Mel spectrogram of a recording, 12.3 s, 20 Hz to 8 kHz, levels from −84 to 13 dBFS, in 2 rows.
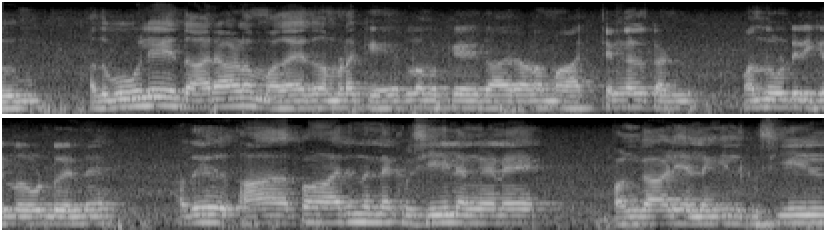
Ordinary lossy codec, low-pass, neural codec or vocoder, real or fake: none; none; none; real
